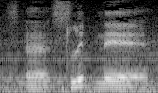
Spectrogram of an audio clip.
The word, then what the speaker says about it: Sleipnir: Pronouncing this correctly, Sleipnir, which is Odin's horse, and got 8 legs.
